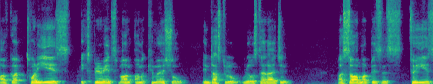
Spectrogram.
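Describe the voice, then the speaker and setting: Speaking at a fairly slow pace, a man with an Australian accent holds a medium pitch in a flat, monotone delivery. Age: 70s. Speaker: commercial real estate agent. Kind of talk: casual chat. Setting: video call.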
